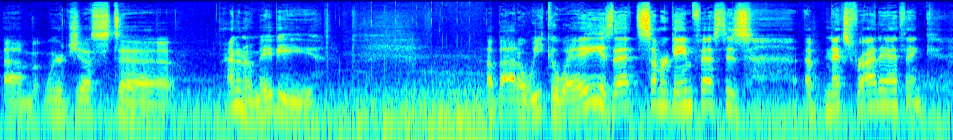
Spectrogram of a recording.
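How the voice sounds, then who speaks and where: A man's voice: a little high, slow pace, pauses often. Rambling man streaming a game, noisy background. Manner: rambling, musing, thinking aloud. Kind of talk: casual livestream chat over gameplay.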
